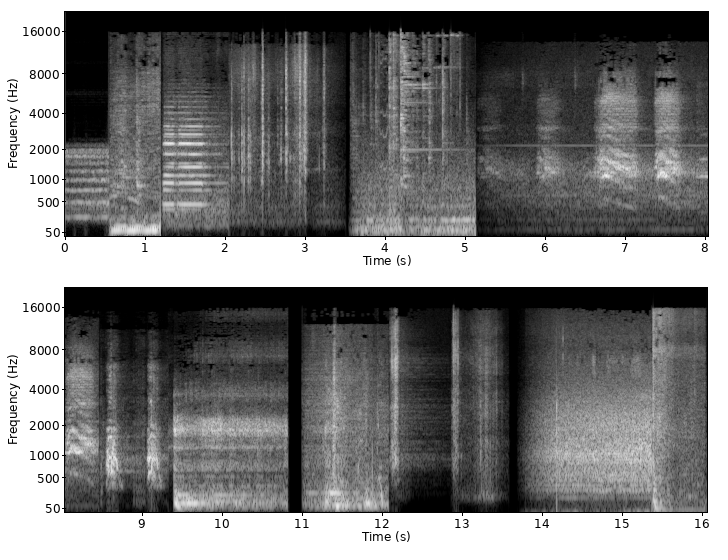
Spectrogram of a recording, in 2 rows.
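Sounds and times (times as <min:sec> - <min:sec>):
harsh cawing calls: 0:05.2 - 0:08.6.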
